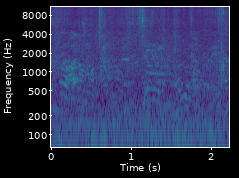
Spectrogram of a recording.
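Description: Faint background chatter of people talking at an outdoor market, with no one speaking close by.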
